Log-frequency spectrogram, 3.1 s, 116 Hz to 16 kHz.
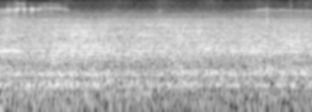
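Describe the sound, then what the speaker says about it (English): An American Airlines Airbus A321 passes at night at Dallas Fort Worth Airport, giving a steady, broad engine roar that holds level throughout, fairly loud and unbroken. "That was American 2769, an Airbus A321. Momentarily going through our shot."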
